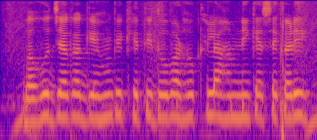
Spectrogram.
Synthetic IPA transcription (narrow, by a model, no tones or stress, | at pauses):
bɐɦʊt̪̚d͡ʒɐɡaɡeɦũkikʰeːt̪id̪oːbaɽ̤ɦokʰelaɦɐmnĩkɛːsekɐɽiː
